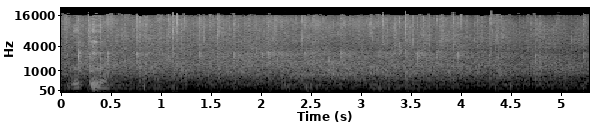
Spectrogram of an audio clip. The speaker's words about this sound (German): Ja, genau, ein Applaus.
